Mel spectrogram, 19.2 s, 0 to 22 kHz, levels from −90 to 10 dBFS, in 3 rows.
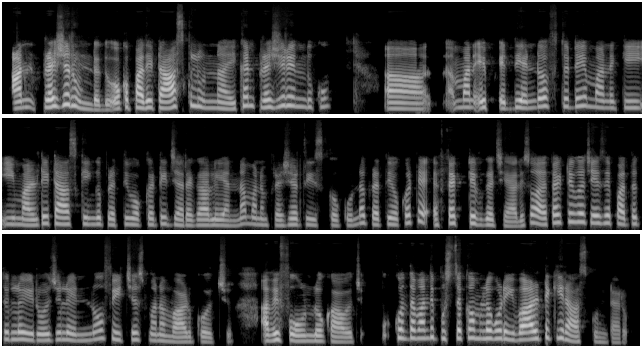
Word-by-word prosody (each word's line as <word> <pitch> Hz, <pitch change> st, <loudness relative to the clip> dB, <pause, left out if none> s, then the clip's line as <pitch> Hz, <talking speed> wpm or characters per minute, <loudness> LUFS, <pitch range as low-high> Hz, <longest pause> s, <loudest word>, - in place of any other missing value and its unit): And 245 Hz, +3 st, +6 dB
pressure 300 Hz, +6 st, +8 dB
ఉండదు. 180 Hz, -5 st, -3 dB
ఒక 235 Hz, -, 0 dB
10 240 Hz, +1 st, +7 dB
టాస్క్‌లు 270 Hz, +7 st, +5 dB
ఉన్నాయి. 215 Hz, -4 st, -2 dB
కానీ 310 Hz, 0 st, +1 dB
ప్రెషర్ 265 Hz, +6 st, +2 dB
ఎందుకు? 270 Hz, -1 st, -8 dB, 0.7 s
ఆహ్, 200 Hz, -2 st, +2 dB, 0.4 s
మన 255 Hz, 0 st, +3 dB
ఏ -, -, +5 dB, 0.2 s
at 200 Hz, -, -4 dB, 0.2 s
the -, -, +4 dB
of -, -, -24 dB
the -, -, -1 dB
day 295 Hz, -, +1 dB, 0.2 s
మనకి 235 Hz, 0 st, -5 dB, 0.2 s
ఈ -, -, -4 dB
మల్టీటాస్కింగ్ 225 Hz, +2 st, -1 dB
ప్రతి 200 Hz, +2 st, -6 dB
ఒక్కటి 210 Hz, +4 st, -7 dB
జరగాలి 190 Hz, 0 st, -3 dB
అన్నా 180 Hz, +6 st, -8 dB
మనం 205 Hz, -3 st, -7 dB
ప్రెషర్ 195 Hz, +2 st, -5 dB
తీసుకోకుండా 185 Hz, +2 st, -8 dB
ప్రతి 205 Hz, +2 st, -2 dB
ఒక్కటి 270 Hz, +9 st, -4 dB, 0.2 s
ఎఫెక్టివ్‌గా 250 Hz, -4 st, -1 dB
చేయాలి. 160 Hz, +1 st, -7 dB
సో, -, -, +1 dB
ఎఫెక్టివ్‌గా 300 Hz, +5 st, -1 dB
చేసే 265 Hz, 0 st, 0 dB
పద్ధతుల్లో 250 Hz, +3 st, -1 dB
ఈ -, -, +1 dB
రోజుల్లో 235 Hz, +2 st, -1 dB
ఎన్నో 220 Hz, +6 st, -5 dB
ఫీచర్స్ 240 Hz, -1 st, -3 dB
మనం 205 Hz, -2 st, -4 dB
వాడుకోవచ్చు. 165 Hz, -1 st, -4 dB, 0.4 s
అవి 235 Hz, +4 st, +3 dB
ఫోన్‌లో 195 Hz, -2 st, +1 dB
కావచ్చు. 165 Hz, -1 st, -3 dB, 0.4 s
కొంతమంది 295 Hz, +2 st, +2 dB
పుస్తకంలో 285 Hz, 0 st, +2 dB
కూడా 270 Hz, -2 st, +3 dB
ఇవాల్టికీ 270 Hz, +5 st, +6 dB
రాసుకుంటారు. 170 Hz, -5 st, -7 dB
225 Hz, 155 wpm, -22 LUFS, 195-260 Hz, 0.7 s, ప్రెషర్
